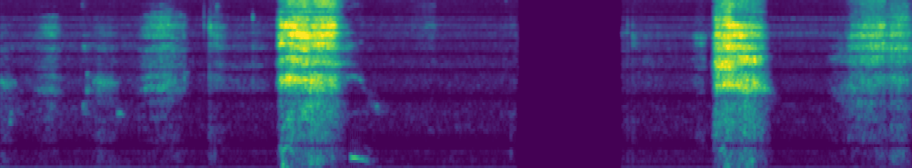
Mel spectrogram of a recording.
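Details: Desperate, itchy sneezing fit attributed to pollen: two loud, sharp sneezes a few seconds apart over quiet room noise, so strong they left the person doubling over.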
